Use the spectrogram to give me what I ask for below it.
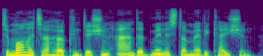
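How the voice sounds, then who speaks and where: A man's voice: on the low side, expressive, fairly quick, darkish tone, no echo, studio quality. A man voicing a frightened young woman nurse who answers hesitantly. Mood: nervous.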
